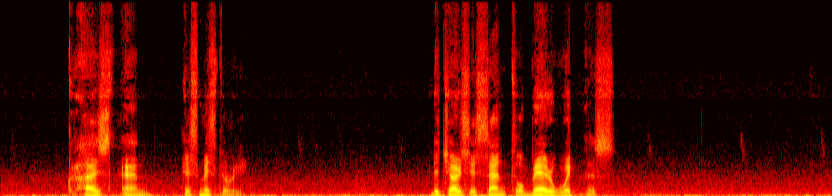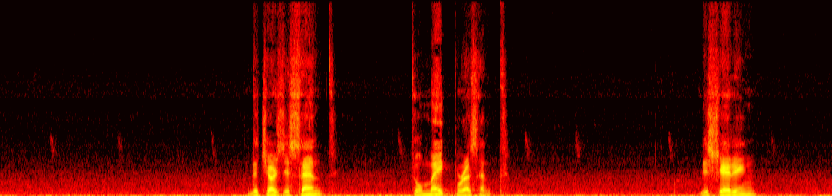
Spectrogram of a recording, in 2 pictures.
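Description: An elderly man speaks slowly and calmly in short phrases with long pauses, close by.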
